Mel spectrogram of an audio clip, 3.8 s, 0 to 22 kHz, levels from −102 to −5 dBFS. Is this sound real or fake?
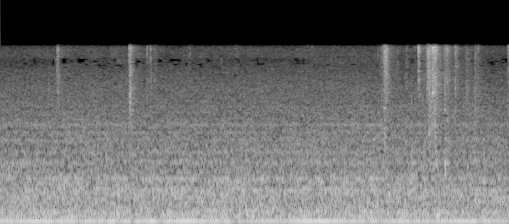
real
